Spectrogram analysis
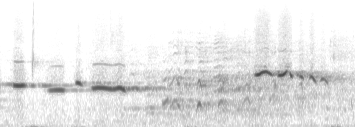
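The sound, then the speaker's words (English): A father whistles a short, jaunty tune as he goes to get the peanut butter, the notes sliding and wavering in pitch, with breathy gaps and a faint snicker-like exhale mixed in near the end. “And you could tell when Dad was going for that peanut butter, he almost had a bounce in his step. He whistles.”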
